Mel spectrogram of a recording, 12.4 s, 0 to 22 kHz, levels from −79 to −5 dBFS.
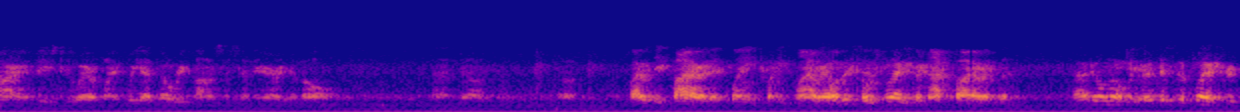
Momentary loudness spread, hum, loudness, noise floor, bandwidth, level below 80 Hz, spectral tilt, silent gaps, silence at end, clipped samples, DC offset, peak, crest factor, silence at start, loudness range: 22 LU; 60 Hz at -70 dBFS; -34 LUFS; -56 dBFS; 5.8 kHz; -70 dBFS; -5 dB/octave; none; 0 s; under 0.1%; 0.1%; -16 dBFS; 18 dB; 0 s; 14 LU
